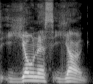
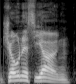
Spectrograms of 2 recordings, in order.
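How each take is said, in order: First: The name begins with a soft Y sound. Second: The name begins with a hard J sound.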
